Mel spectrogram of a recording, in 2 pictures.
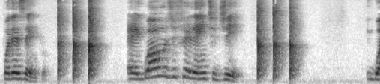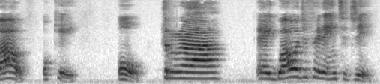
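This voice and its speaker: A woman instructor patiently explaining a test step by step, often pausing to check in with her listeners. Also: mid-range voice, fairly bright tone.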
